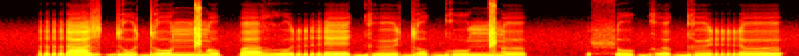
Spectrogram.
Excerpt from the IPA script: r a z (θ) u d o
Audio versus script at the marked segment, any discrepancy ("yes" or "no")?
yes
